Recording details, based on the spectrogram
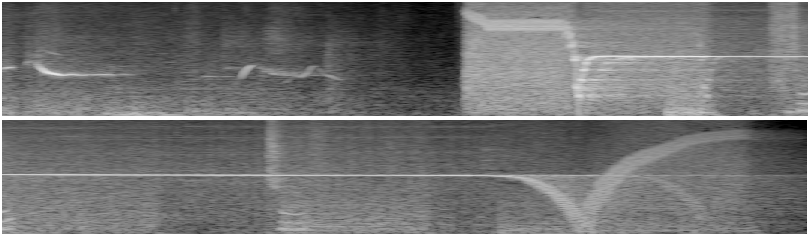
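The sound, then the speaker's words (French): A few short whistled phrases with sliding pitches, then a loud burst of hiss under a long, steady high whistle that ends in swooping downward and upward glides. No one speaks. “Mais du coup, la prochaine fois, on siffle au lieu de parler.”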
